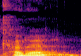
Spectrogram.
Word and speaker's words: Carene: My mind wants to say Carene, you know, but I believe it's pronounced Carene.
